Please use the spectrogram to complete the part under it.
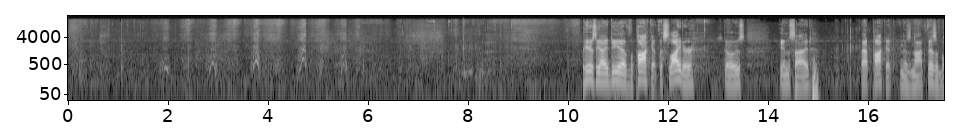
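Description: A zipper rasps open along a cushion cover.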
